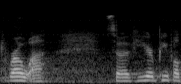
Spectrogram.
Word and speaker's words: ROA: which is called a Route Origination Authority, ROA, pronounced ROA.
